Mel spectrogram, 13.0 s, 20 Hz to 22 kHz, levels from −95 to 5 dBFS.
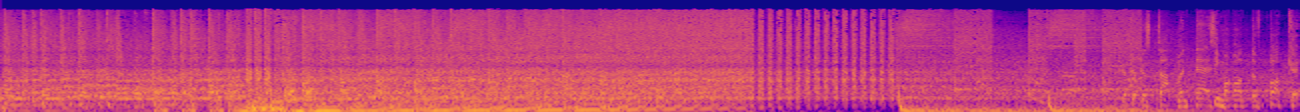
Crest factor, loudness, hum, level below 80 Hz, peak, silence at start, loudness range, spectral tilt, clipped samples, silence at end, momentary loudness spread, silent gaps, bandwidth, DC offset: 18 dB; -21 LUFS; none; -28 dBFS; -4 dBFS; 0 s; 7 LU; -3 dB/octave; under 0.1%; 0 s; 9 LU; none; 17 kHz; under 0.1%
